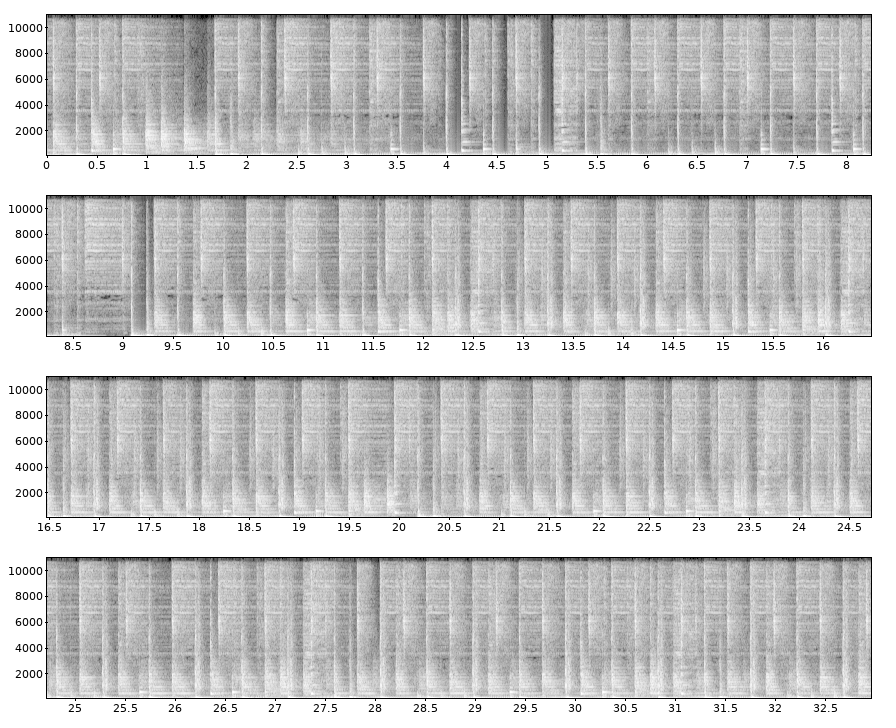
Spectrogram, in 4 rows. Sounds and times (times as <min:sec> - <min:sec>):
Music: 0:00.0 - 0:32.9.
